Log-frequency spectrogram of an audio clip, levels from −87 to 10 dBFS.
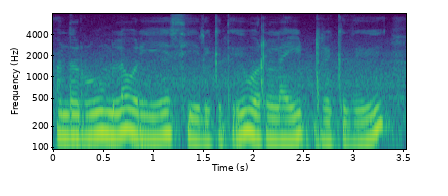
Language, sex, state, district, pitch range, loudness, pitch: Tamil, male, Tamil Nadu, Kanyakumari, 125-155 Hz, -14 LUFS, 145 Hz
